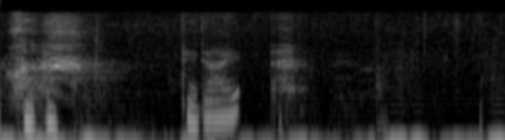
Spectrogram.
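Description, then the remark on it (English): A crow caws in a few harsh, raspy bursts: a quick pair at first, then a longer drawn-out call a second later, loud against a quiet outdoor background, in the crow's nesting territory. “Came to the territory of the crow, the crow's baby house.”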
